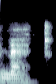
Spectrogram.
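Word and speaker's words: gnat: जैसे यहाँ जी एन ए टी है, तो हम लोग इसे पढ़ेंगे नेट, लड़ाकू विमान. साइकोलॉजी में क्या हो रहा है कि पी इज साइलेंट, साइकोलॉजी.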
